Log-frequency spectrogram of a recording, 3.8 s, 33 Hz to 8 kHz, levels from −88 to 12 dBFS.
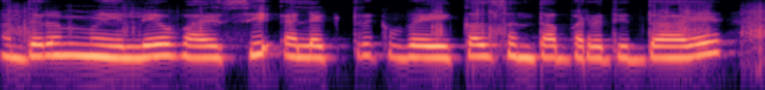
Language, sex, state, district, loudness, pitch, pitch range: Kannada, female, Karnataka, Bidar, -13 LUFS, 245 Hz, 240-265 Hz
